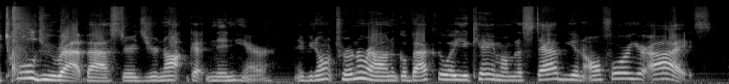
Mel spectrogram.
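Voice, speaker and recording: This is a put-on character voice, fairly high in pitch and growling. It moves at a fairly quick pace. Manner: snarling, threatening.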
